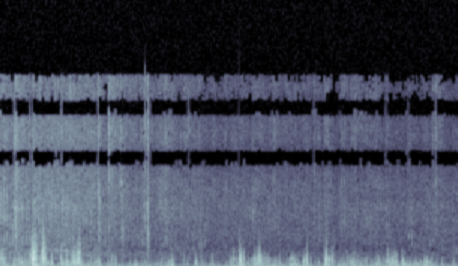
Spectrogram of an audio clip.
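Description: Wind buffeting the camera microphone: a low, uneven rumble that drops away sharply at the end.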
